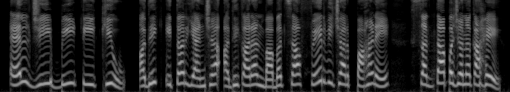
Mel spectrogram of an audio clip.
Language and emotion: Marathi, angry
